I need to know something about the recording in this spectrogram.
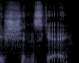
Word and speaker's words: Shinsuke: you just say like you can easily say shinsuke yeah that's two syllables shinsuke like uh like but cruz tosses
